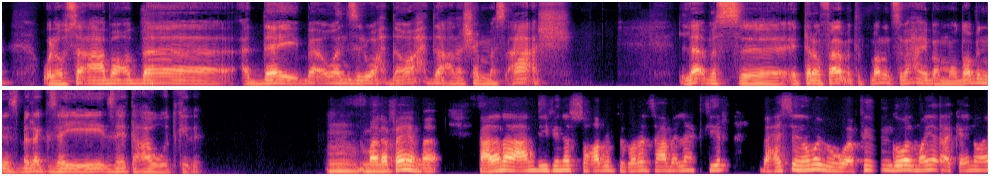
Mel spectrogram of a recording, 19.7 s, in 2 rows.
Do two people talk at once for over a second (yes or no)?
no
